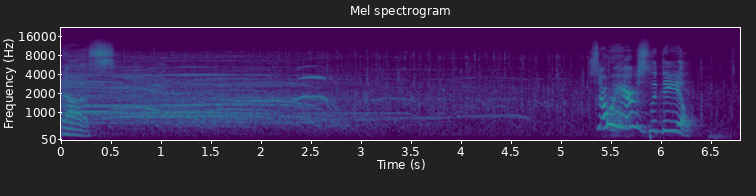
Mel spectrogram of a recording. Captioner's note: applause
